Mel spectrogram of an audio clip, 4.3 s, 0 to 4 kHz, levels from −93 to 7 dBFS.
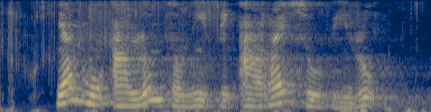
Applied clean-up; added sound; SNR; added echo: none; Chewing, mastication; 20 dB; reverberation time 1.1 s.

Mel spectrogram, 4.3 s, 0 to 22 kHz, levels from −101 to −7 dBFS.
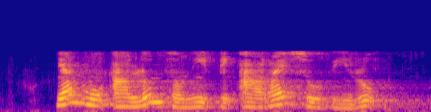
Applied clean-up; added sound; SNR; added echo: neural separator model SepFormer DNS4.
